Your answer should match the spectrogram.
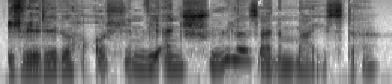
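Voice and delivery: high-pitched storybook fox. A narrator's reading. Fox promising the minstrel to obey, high creature voice. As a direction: pledge obedience in a high fox voice. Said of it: "antwortete der Fuchs".

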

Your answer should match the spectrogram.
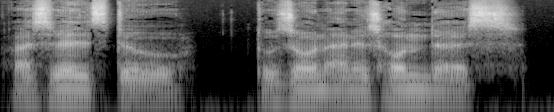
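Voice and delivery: low, slow surly wolf growl; grumpy wolf. A narrator's reading. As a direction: snap at him like a grumpy wolf. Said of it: "fuhr ihn der Wolf nach einer Weile mürrisch an". (mürrischer Wolf, tief und langsam)

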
